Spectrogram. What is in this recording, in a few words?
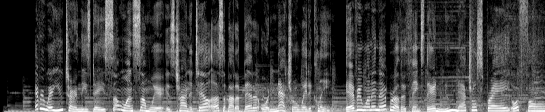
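real people urban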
